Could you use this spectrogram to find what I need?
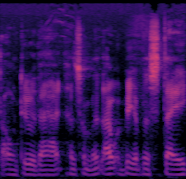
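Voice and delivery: soft, low, hushed whisper. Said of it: "They're, like, whispering to him".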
